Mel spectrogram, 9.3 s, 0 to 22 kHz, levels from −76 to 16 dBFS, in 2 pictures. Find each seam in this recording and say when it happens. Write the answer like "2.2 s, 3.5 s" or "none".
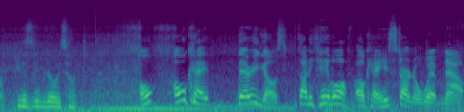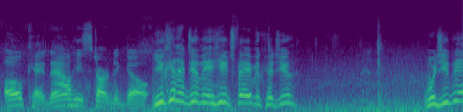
1.0 s, 2.9 s, 6.1 s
